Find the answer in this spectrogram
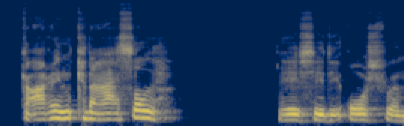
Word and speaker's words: Kneissl: The Austrians pronounce it like this, Karin Kneissl.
